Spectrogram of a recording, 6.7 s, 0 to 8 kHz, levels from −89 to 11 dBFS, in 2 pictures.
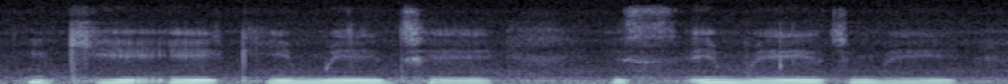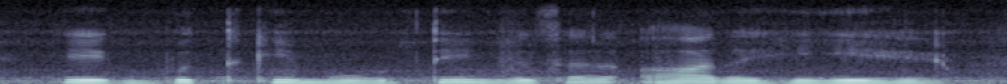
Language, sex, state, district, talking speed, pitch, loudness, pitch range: Hindi, male, Bihar, Gaya, 135 wpm, 200 Hz, -15 LUFS, 195-210 Hz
